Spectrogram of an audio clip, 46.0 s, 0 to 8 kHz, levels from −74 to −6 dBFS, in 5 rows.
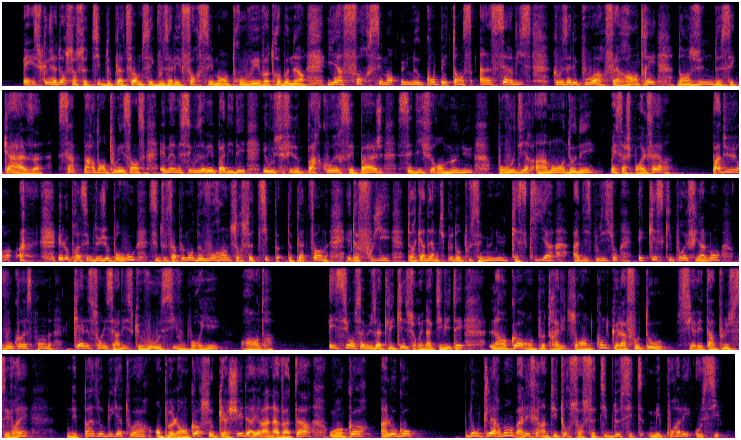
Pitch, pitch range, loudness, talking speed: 150 Hz, 125-180 Hz, -19 LUFS, 245 wpm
